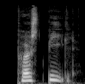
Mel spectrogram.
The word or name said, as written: postbil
